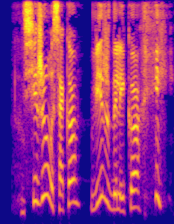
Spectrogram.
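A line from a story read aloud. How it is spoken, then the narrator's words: Giggling. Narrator (Russian): хихикнул Владик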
